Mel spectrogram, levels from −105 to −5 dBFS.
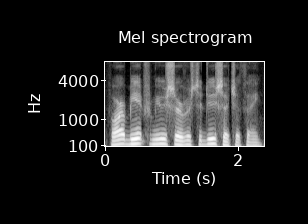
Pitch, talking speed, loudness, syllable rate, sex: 145 Hz, 275 wpm, -14 LUFS, 5.4 syllables/s, male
